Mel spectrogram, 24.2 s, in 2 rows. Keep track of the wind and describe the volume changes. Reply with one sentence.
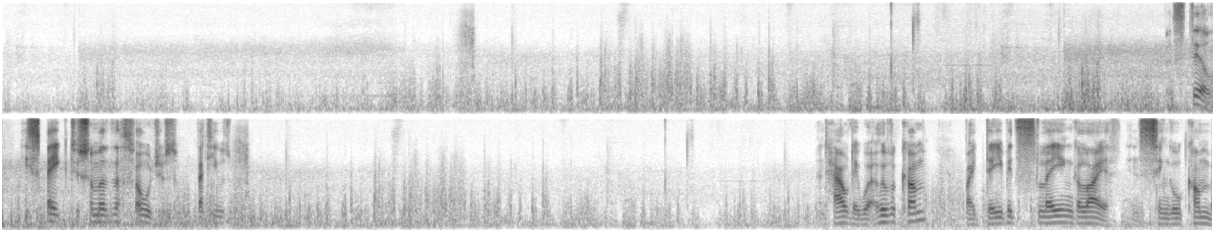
The loudness of the wind goes up, then down.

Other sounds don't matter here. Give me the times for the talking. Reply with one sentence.
You can hear the talking from 11.6 to 14.3 s and from 20.2 to 24.1 s.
